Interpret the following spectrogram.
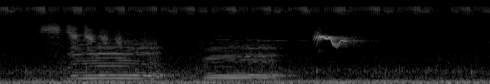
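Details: Cattle herd grazing in a green field: two drawn-out, low, harmonic moos about a second apart, followed by a single sharp bird chirp, over steady outdoor background noise.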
